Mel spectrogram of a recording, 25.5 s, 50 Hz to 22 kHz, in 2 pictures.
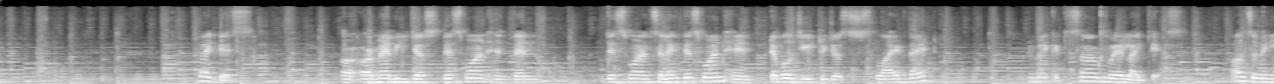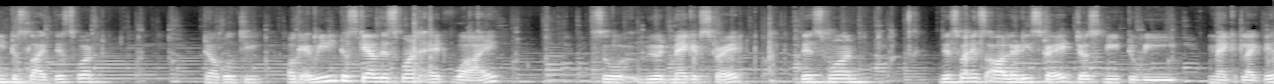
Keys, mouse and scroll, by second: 1.4 x, 2.2-2.6 scroll up 1, 2.9 ctrl+z, 3.5 ctrl+click, 4.0 z, 4.4 x, 5.6 click, 6.7 alt+shift+click, 8.2 g, 8.4 g, 11.2 click, 11.5 scroll down 2, 11.6 shift+middle click, 11.9-12.4 scroll up 1, 12.4 click, 13.0 click, 13.4 alt+shift+click, 14.2 g, 14.4 g, 15.6 click, 16.2 s, 16.5 y, 18.1 shift+middle click, 18.4-19.2 scroll up 1, 19.2 click, 19.5 alt+shift+click, 20.4 s, 20.6 x, 22.0-23.8 typing, 22.3 click, 25.0 click, 25.3 scroll down 1.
